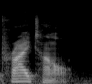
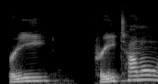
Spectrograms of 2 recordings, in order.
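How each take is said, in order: First: The first syllable sounds like 'pry'. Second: The first syllable sounds like 'pree'. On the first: "pri is in private" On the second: "Is it pre-tunnel or pri-tunnel?"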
